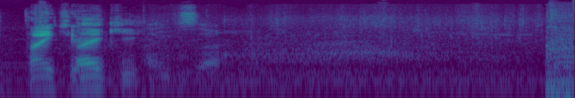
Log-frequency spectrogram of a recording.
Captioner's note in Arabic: خطوات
